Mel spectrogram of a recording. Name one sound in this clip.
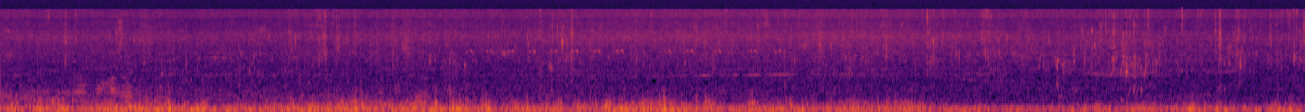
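Wind blows hard into the microphone outdoors.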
